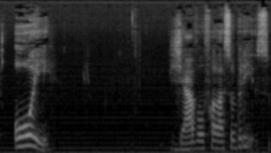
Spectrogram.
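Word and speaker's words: ㅚ: Aqui nós temos a vogal, a escrita sendo OI. Ok? Porém, a pronúncia vai ser OE.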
